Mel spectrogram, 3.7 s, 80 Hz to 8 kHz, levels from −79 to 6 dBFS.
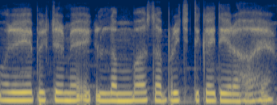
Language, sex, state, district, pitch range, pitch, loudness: Hindi, female, Arunachal Pradesh, Lower Dibang Valley, 210-225 Hz, 215 Hz, -13 LUFS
